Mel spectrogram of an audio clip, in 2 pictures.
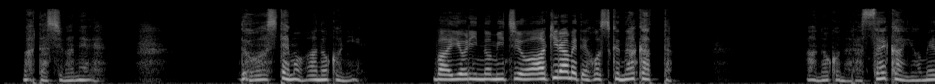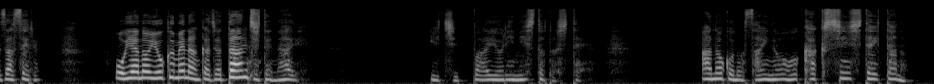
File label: serious mother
